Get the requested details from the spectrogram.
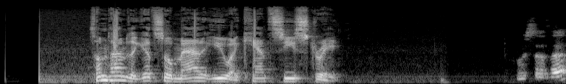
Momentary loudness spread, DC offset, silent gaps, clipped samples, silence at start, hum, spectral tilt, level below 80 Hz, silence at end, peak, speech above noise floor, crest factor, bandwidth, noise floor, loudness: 20 LU; under 0.1%; none; under 0.1%; 0.4 s; none; -3.5 dB/octave; -52 dBFS; 0 s; 0 dBFS; 45 dB; 16 dB; 16 kHz; -57 dBFS; -12 LUFS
